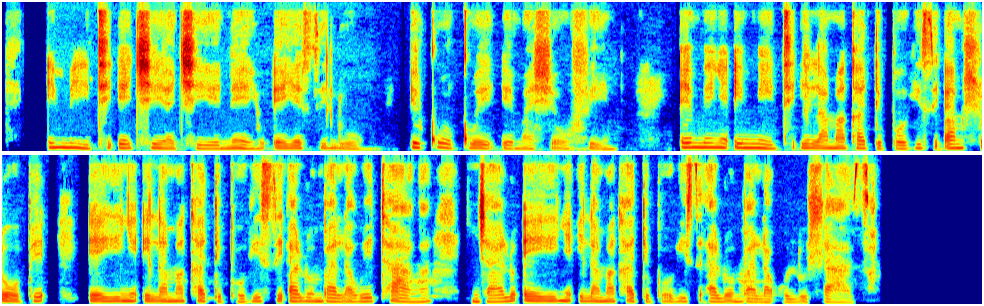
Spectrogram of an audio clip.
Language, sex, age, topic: North Ndebele, female, 18-24, health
